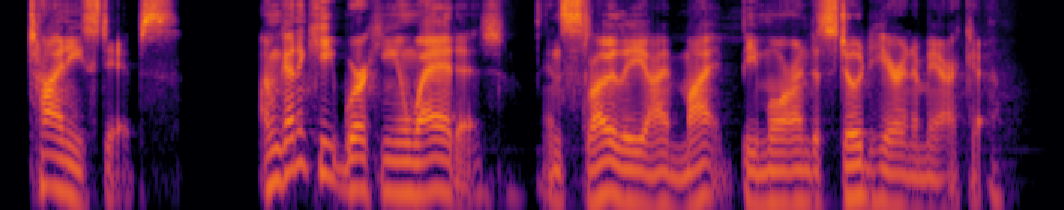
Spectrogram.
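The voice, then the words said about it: New Zealand accent. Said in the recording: “Maybe this Kiwi accent is part of what makes me, me. ... I just love the New Zealand accent.”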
